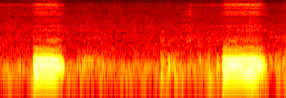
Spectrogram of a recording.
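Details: French Bulldogs asleep at home, giving two strong buzzing snores roughly three seconds apart, with soft breathing between them in a quiet room.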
